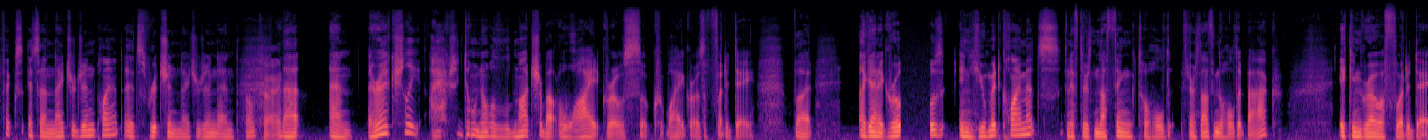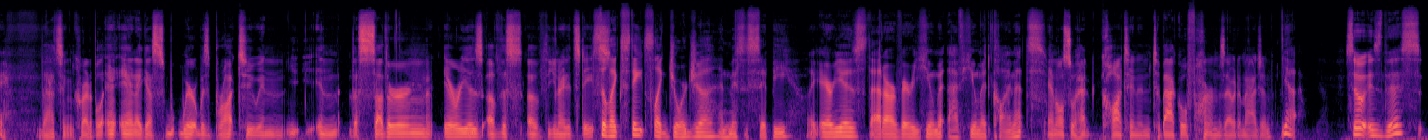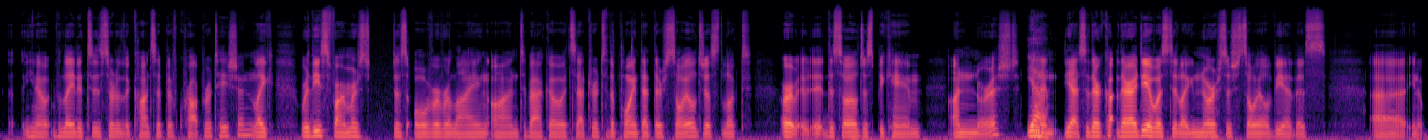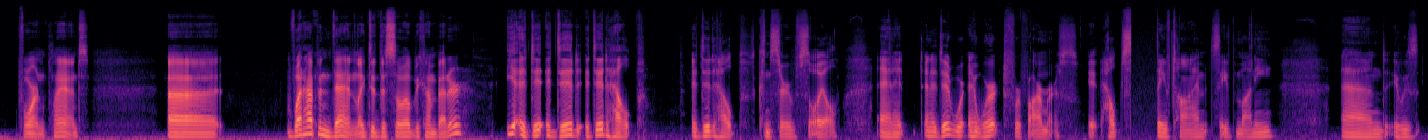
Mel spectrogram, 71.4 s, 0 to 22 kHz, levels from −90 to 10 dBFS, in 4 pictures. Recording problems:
audio cutting out; at 11 s, at 40 s and at 1:08

